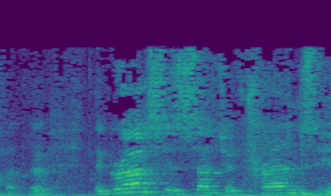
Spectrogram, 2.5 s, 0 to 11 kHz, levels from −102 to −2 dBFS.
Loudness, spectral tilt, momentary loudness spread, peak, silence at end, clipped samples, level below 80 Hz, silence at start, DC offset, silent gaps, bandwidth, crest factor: -35 LUFS; -3.5 dB/octave; 14 LU; -16 dBFS; 0 s; under 0.1%; -46 dBFS; 0 s; under 0.1%; none; 8.8 kHz; 20 dB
